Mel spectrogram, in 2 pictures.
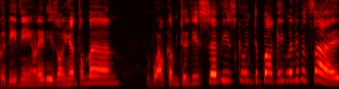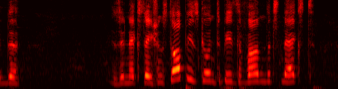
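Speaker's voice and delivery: cartoon count voice. Showing off your repertoire, address ladies and gentlemen on a service in a Count from Sesame Street voice. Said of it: "Turned into the count from Sesame Street then".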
